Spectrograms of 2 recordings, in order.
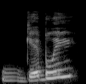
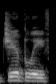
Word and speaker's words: Ghibli: Studio Ghibli, which actually Ghibli being the Italian word for like ship, which is actually pronounced Gibli, but Hyo didn't realize it was pronounced Gibli, so it's pronounced Ghibli for the studio, even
